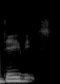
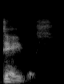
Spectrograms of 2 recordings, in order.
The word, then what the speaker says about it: Davies: he pronounces his name Davies yes which is a definite possibility the name is Welsh and it is traditionally pronounced Davis some people pronounce it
